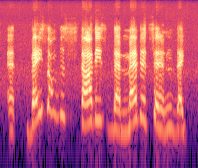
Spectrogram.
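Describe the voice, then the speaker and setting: Very slowly and with lively intonation, a woman with a non-native accent speaks, the sound dry and close with no echo. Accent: foreign. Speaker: myeloma patient. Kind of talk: online panel discussion. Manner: halting.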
